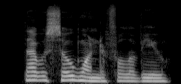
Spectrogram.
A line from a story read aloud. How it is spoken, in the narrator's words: Lisi had told him warmly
